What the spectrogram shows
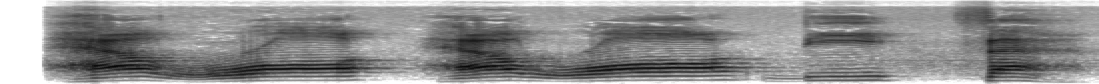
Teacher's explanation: ha light, first part of the throat, ra heavy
